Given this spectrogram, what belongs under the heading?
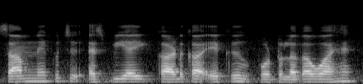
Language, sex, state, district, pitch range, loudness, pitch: Hindi, male, Uttar Pradesh, Shamli, 125-140 Hz, -18 LUFS, 130 Hz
